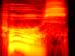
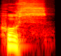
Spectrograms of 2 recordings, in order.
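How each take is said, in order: First: "hus" with a long drawn-out "oo"; long vowel. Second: "hus" with a short, quick "oo"; short vowel. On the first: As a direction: hold the vowel in "hus", like "hoos". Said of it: "U con tilde larga". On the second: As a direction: cut the "oo" of "hus" short before the s. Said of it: "U con tilde corta". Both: Shown as a demonstration.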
